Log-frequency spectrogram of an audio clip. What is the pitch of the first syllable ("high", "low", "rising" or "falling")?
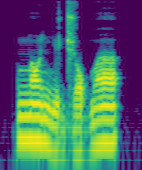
high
